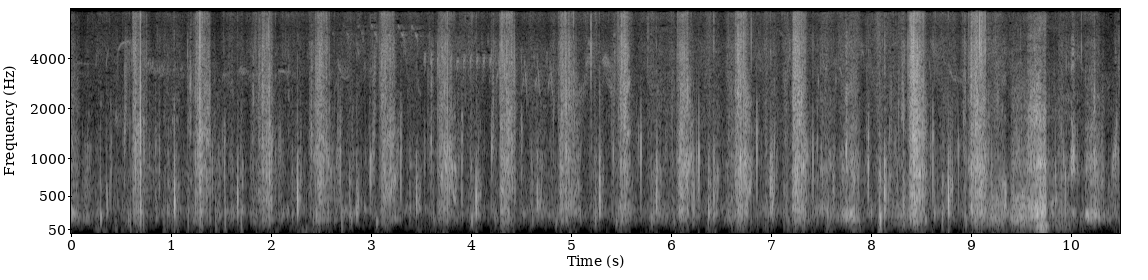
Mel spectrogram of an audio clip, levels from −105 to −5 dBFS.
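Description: Nothing technically wrong turns up anywhere in this recording of sounds.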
